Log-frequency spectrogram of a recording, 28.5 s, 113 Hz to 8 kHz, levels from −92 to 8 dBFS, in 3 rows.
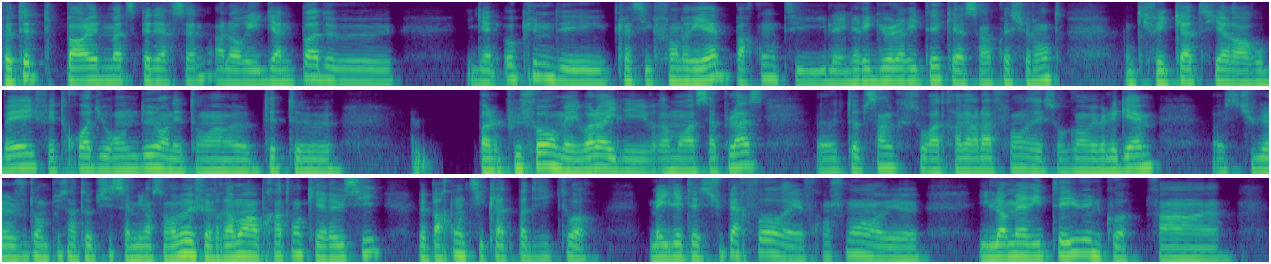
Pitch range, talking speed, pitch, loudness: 125-150 Hz, 240 wpm, 135 Hz, -22 LUFS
